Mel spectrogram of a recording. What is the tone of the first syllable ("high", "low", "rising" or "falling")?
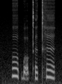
falling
